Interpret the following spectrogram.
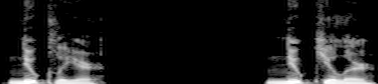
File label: Nuclear Disputed Pronunciation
